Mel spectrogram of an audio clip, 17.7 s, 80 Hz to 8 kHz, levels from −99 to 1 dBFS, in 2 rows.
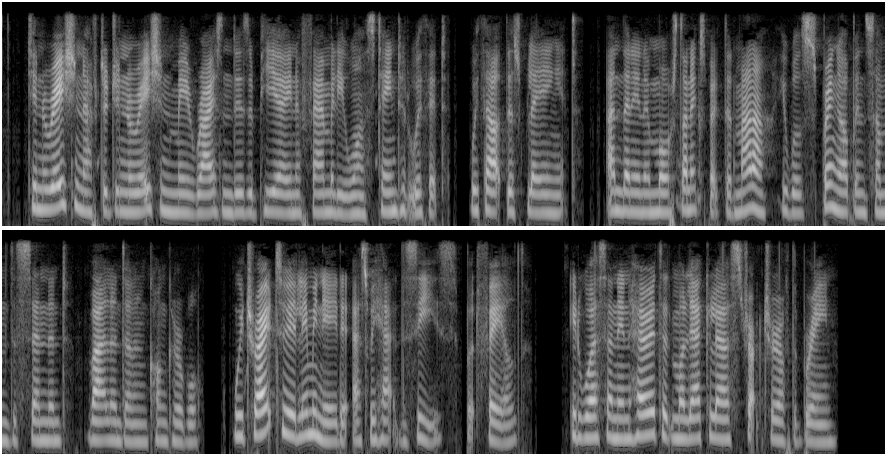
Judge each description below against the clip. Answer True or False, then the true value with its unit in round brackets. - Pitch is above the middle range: True (210 Hz)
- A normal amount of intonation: False (2.1 semitones)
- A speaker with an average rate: True (185 wpm)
